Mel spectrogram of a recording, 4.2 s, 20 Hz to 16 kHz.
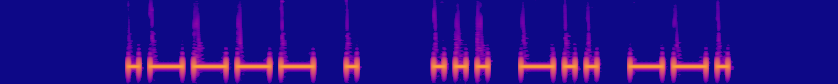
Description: Morse code, heard as a keyed tone, about 22 wpm, 700 Hz. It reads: 1E SDG
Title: Field Day Exchanges - 22wpm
